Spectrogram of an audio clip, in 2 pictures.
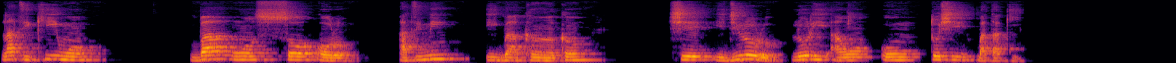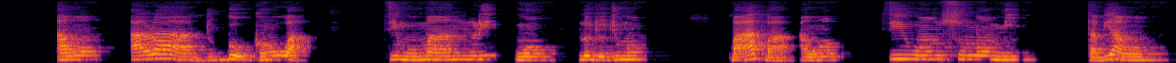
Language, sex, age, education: Yoruba, male, 15-29, tertiary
